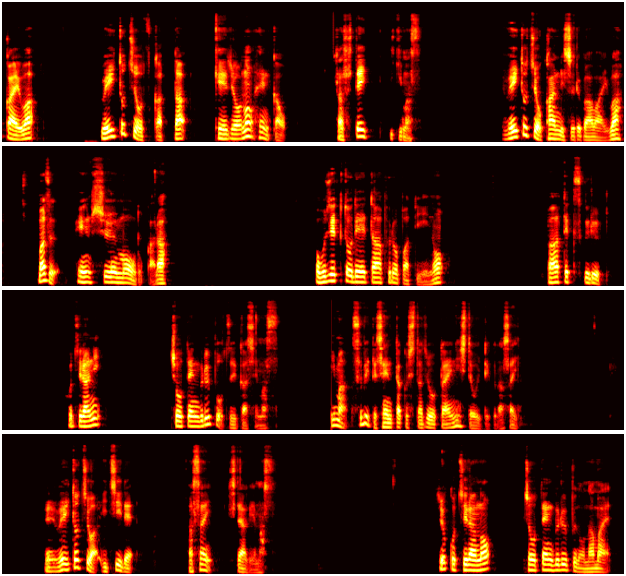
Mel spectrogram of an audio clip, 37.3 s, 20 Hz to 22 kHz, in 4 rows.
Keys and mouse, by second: 5.1-5.7 middle drag, 10.5 Tab, 12.2 shift+middle click, 15.2 click, 20.5 click, 25.5 a, 30.8 click, 33.3 click, 33.7-37.3 drag.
